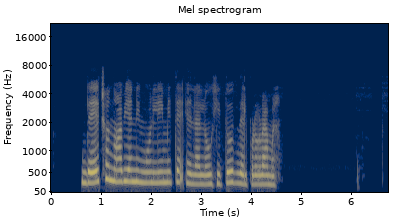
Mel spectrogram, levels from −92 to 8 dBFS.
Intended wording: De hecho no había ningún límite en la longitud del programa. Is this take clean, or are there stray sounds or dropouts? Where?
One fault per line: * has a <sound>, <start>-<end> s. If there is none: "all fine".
all fine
